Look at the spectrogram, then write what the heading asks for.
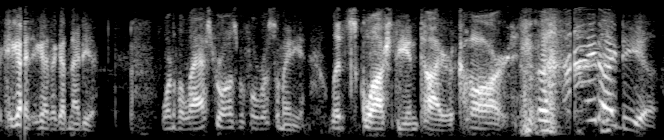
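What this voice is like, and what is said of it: Imitates another person's voice. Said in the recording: “Was that a pretty decent Vince impersonation? ... Sound like you had to poo.”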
